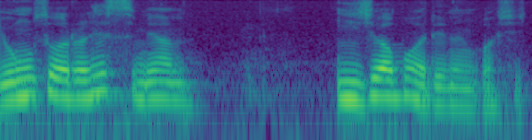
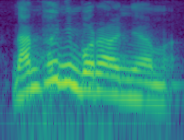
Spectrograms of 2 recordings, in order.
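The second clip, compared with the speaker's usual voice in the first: ordinary talk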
